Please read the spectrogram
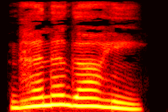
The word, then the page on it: ಧನಗಾಹಿ: dhanagāhi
